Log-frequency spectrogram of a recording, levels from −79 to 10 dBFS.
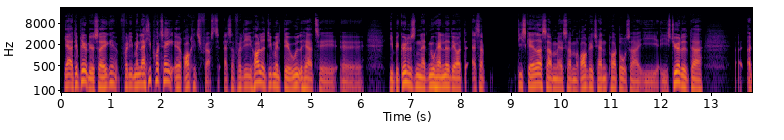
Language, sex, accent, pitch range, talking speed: Danish, male, native, 105-135 Hz, 220 wpm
